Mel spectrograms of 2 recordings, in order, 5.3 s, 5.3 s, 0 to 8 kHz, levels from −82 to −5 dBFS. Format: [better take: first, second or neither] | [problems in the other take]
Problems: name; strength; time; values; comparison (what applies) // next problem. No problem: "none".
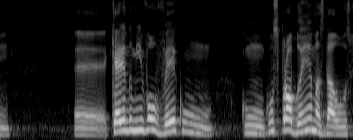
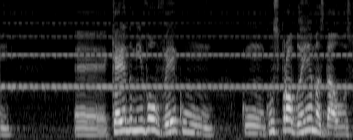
first | background sound (Bowed string instrument); 14 dB below the speech // room echo; dies away in 0.4 s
